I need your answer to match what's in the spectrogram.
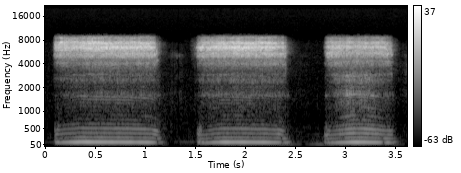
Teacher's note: Mientras que si hacemos la Z, el sonido nace en la garganta y se va hacia la boca.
